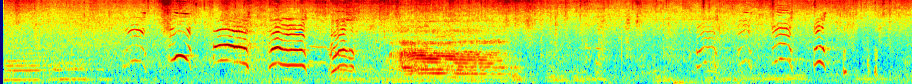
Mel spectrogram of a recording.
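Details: Kangal dogs at a breeder, a series of short high arched yelps and whines repeated in quick bursts, with a longer harsh bleating-like cry in the middle and steady background noise.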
